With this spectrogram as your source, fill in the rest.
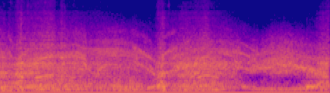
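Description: Tyres screech while the car spins.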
